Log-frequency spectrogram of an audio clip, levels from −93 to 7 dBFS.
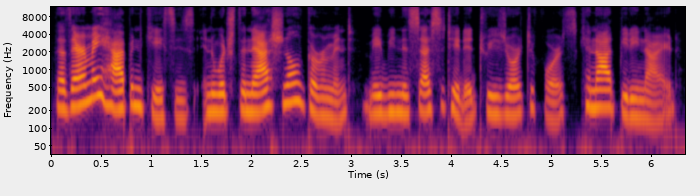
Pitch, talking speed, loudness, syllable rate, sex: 200 Hz, 190 wpm, -22 LUFS, 5.7 syllables/s, female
